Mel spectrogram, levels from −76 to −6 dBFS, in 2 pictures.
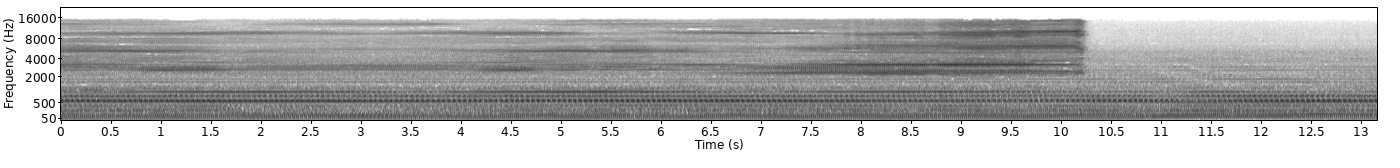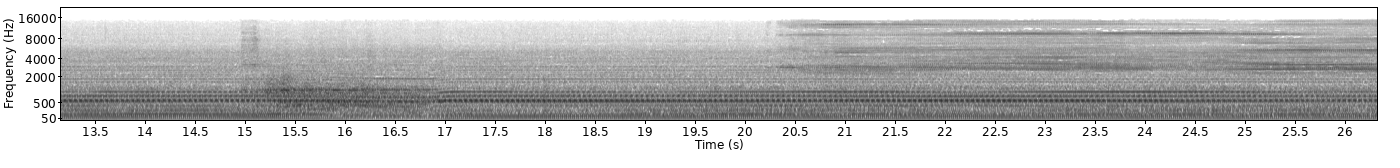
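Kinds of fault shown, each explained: No technical faults can be heard in this recording of sounds. There is nothing here that calls for a line of explanation.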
